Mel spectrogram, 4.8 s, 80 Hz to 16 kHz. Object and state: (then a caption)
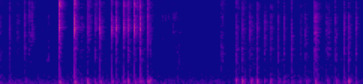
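Plastic puzzle cube. Fingertips and nails quickly tap the tiles of a 3x3 plastic speed cube, green face toward the camera. About 29 sharp, bright plastic clicks come in two rapid bursts with a short pause between them. Each tap dies away almost instantly, leaving a faint low hum underneath.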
